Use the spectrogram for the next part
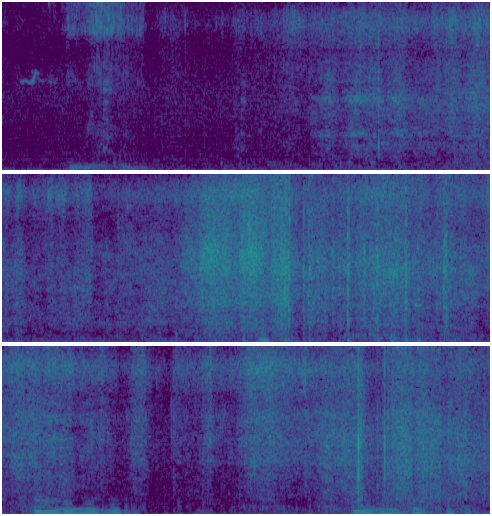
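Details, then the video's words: An elderly Abyssinian cat asleep and snoring, each breath a drawn-out, buzzy low snort roughly every two to three seconds, the strongest near the end, with a faint constant hum behind. "猫の いびき。。"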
